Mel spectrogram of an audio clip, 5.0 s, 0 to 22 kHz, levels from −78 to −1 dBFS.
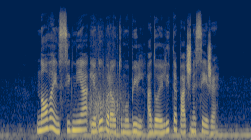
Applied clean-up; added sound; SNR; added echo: none; Truck; 12 dB; none.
